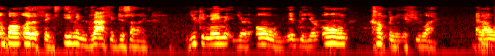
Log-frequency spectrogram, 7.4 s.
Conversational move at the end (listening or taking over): listening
